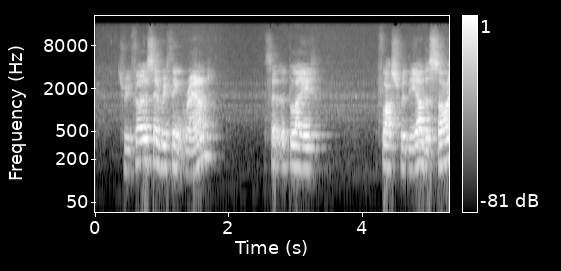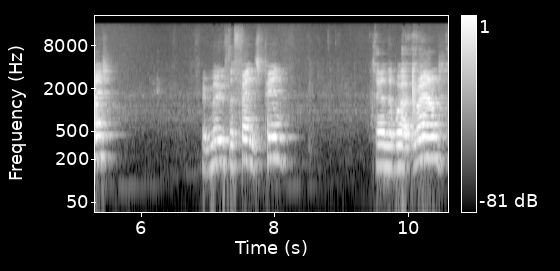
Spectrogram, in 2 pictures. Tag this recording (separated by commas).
Speech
